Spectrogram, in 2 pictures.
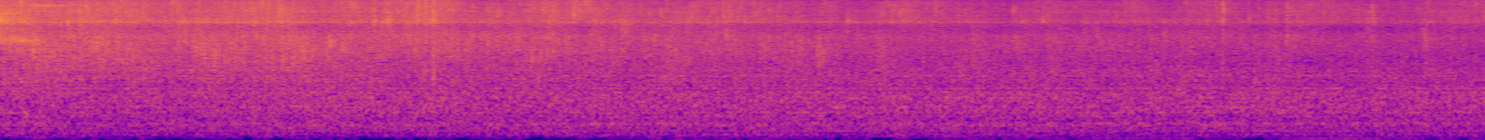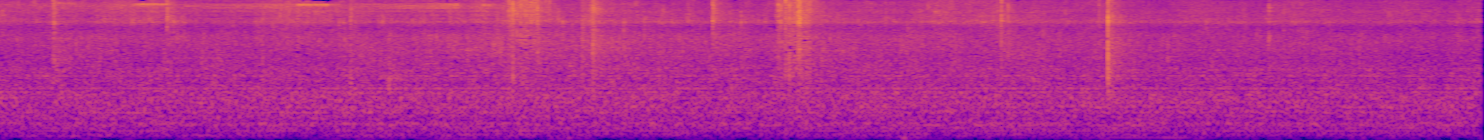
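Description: Green chillies, curry leaves and spice powders sizzling in hot ghee in a steel kadai: a steady frying hiss, with a few sharp clicks near the end.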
